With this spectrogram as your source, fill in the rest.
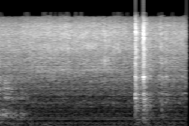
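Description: Food sizzling in a pan as it cooks for a Vietnamese dish, a steady close frying hiss that stays even throughout, then two quick sharp clatters near the end, no talking.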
